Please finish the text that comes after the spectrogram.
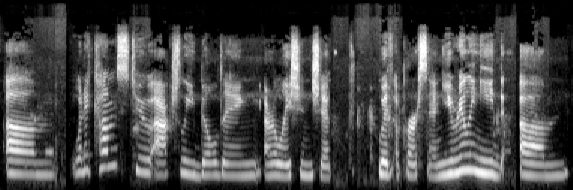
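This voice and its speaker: A woman giving measured, thoughtful advice in a casual online chat. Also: on the high side, no room sound.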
